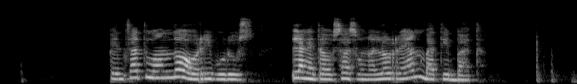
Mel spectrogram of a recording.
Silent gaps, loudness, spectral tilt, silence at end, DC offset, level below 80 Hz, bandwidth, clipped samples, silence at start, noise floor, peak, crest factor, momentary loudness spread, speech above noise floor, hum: 5.31-5.35 s; -21 LUFS; -4 dB/octave; 0.35 s; under 0.1%; -74 dBFS; 9.4 kHz; under 0.1%; 1.1 s; -78 dBFS; -4 dBFS; 18 dB; 9 LU; 57 dB; none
